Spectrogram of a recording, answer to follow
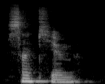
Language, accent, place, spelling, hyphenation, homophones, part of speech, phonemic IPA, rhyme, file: French, France, Paris, cinquième, cin‧quième, cinquièmes, adjective / noun, /sɛ̃.kjɛm/, -ɛm, LL-Q150 (fra)-cinquième.wav
- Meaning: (adjective) fifth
